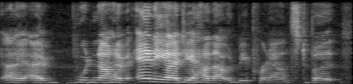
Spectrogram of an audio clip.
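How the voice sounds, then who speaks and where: A woman's voice: medium pitch, normal speed. A woman streamer chatting casually while she draws, rambling and correcting herself mid-sentence, with the odd swear. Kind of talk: casual chat while drawing.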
